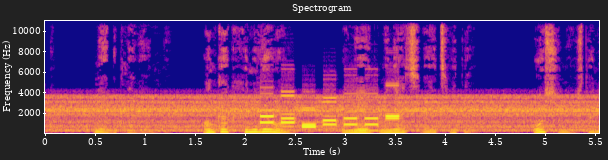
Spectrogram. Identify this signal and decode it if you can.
Multi-frequency trunk signalling (R1, as on North American trunks), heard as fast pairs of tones, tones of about 130 ms, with phone line noise. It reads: KP 91588 ST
